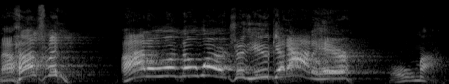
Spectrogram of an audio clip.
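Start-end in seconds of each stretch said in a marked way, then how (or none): 0.0-3.5 put-on angry woman, hot-tempered, flying off the handle. Acting out a tense wife ordering her husband out: imitating an angry wife. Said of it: "you wanna fly off temper".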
